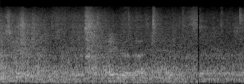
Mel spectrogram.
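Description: Steady murmur of voices, with short dry rustles of paper ballot slips being handled and sorted out of a plastic tub.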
